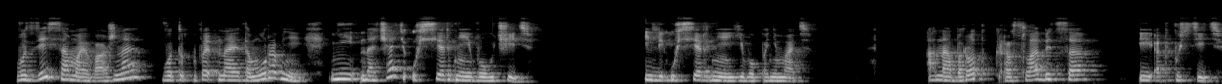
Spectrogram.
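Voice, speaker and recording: A woman's normal speaking voice at a medium pitch, with ordinary pitch variation. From Kazakhstan. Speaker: language teacher and psychologist. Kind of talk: casual interview.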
